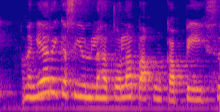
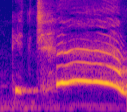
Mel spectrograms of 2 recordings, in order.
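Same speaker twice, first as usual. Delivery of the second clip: very high, loud squealed cheer; delighted praise; 14 semitones higher, 5 dB louder than usual. Real, not acted. Praising the child. (matinis na tuwang-tuwang papuri)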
